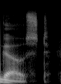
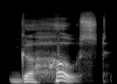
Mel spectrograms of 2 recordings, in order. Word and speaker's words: ghost: The H is silent. We don't say ghost host. It's just ghost.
